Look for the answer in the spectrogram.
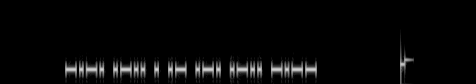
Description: Morse code, heard as a keyed tone, about 36 wpm, 700 Hz. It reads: CLEARLY
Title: Sentences from Top 1300 Words - New Word Drill Alt - 35wpm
